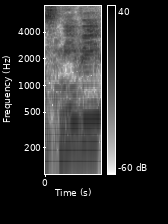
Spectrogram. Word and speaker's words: Sneve: So Sneve and Devin Lose.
